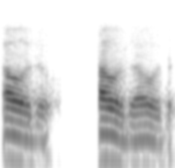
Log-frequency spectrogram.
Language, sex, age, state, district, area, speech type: Kannada, male, 45-60, Karnataka, Davanagere, urban, conversation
